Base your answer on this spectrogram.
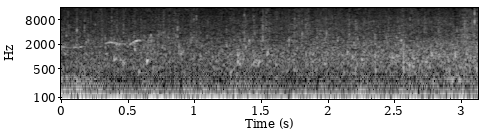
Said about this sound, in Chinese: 嗯，下雨了吗？明明刚刚还是晴天呢。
